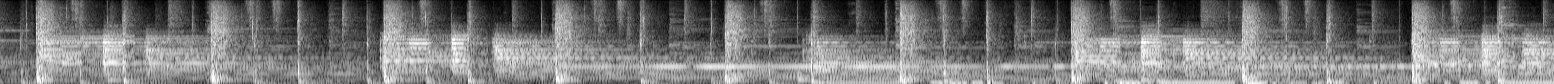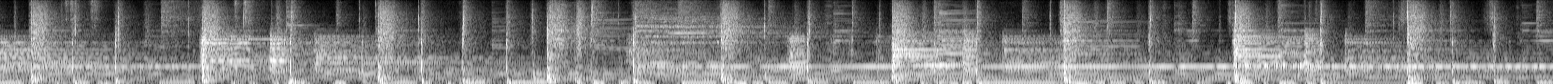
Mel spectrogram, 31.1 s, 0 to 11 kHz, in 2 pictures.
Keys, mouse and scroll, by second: 0.4 click, 3.6 click, 4.7 scroll down 1, 5.0-5.9 right drag, 9.0 click, 10.6-11.1 scroll down 4, 11.3 right click, 12.6 click, 13.7 click, 14.2 right click, 15.8 click, 16.9 ctrl+click, 18.3 ctrl+click, 22.1 click, 23.3-25.0 drag, 25.3 click, 26.1 click, 28.6 click, 30.6 scroll down 2.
